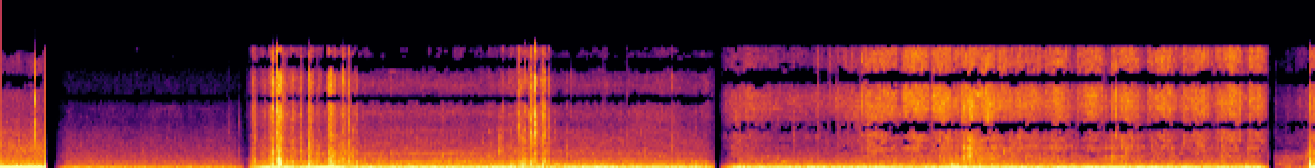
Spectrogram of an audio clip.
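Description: Steady low hum of a supermarket's frozen-food aisle, with a few brief clicks and knocks from handling, broken by sudden cuts.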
